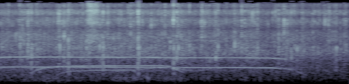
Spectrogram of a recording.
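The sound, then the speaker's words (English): An audience at a church service claps hands together in a dense, steady patter throughout, with a sustained keyboard-like tone holding and sliding in pitch underneath. “Come on, clap your hands. Clap now.”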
